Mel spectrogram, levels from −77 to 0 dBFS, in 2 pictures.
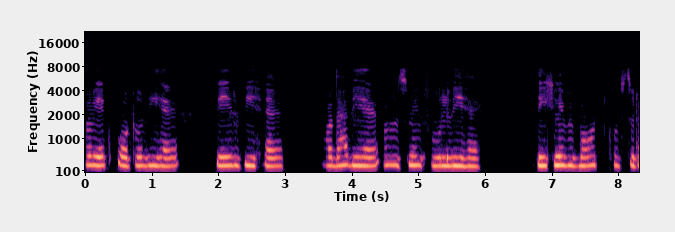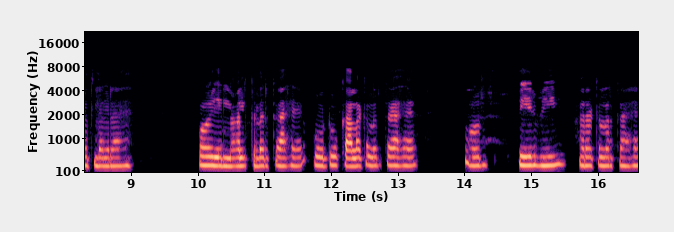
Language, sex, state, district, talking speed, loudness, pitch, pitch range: Hindi, female, Bihar, Kishanganj, 145 wpm, -18 LUFS, 240 Hz, 235-250 Hz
